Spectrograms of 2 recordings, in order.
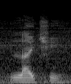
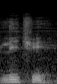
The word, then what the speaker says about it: lychee: It's my favorite fruit, lychee. South Africans watching this, especially my brother, they're gonna be ripped because we pronounce it lychee in South Africa, not lychee.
